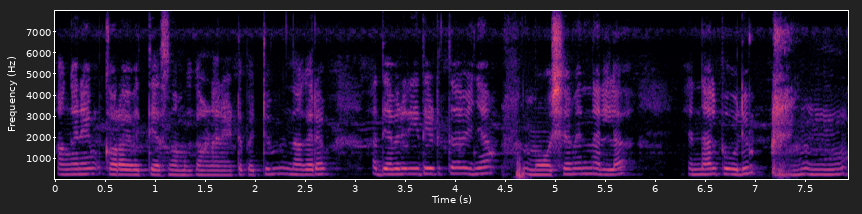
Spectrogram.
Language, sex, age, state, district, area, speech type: Malayalam, female, 18-30, Kerala, Kollam, rural, spontaneous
